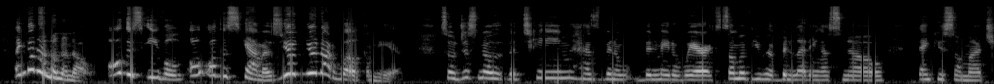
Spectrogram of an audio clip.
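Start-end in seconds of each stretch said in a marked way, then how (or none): 0.5-4.1 high and swooping voice. Banishing scammers and evil: Glinda the Good Witch voice. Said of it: "I'm doing my little Glinda the Good Witch".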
